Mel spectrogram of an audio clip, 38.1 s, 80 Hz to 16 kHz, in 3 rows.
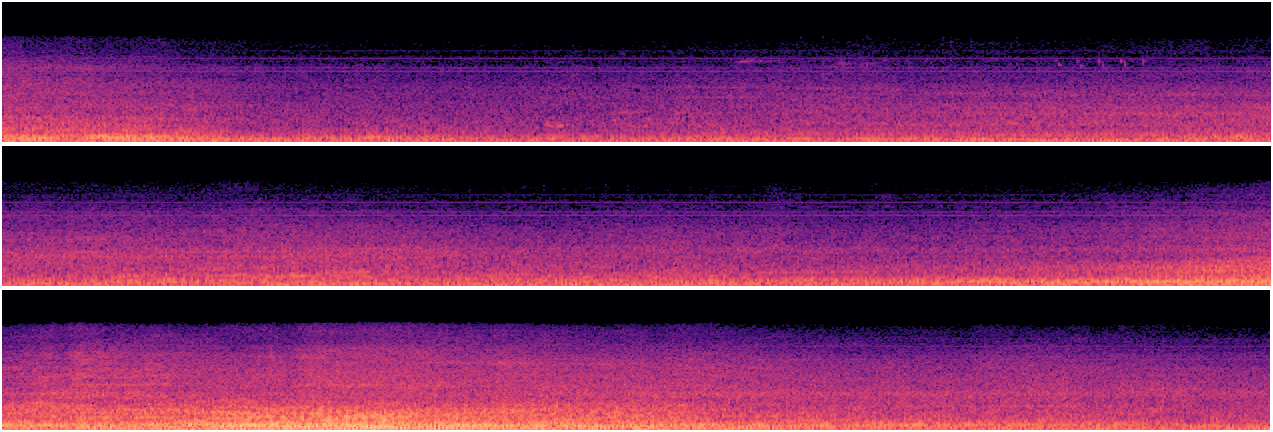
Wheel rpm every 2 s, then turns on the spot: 0, 0, 0, 0, 0, 0, 0, 0, 0, 0, 0, 0, 0, 0, 0, 0, 0, 0, 0.
none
